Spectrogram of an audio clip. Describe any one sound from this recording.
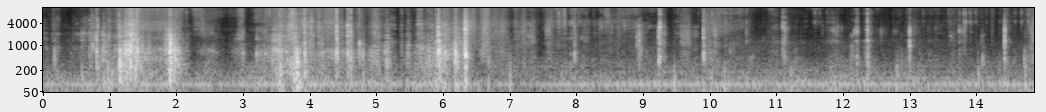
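Plastic wrapping crinkles and rustles as it is peeled away.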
